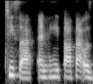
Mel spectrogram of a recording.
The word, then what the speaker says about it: Tisa: the minute I go it's like Lisa with the teeth they go oh okay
